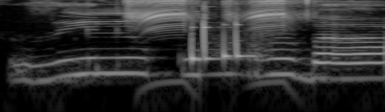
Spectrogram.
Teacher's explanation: قاف مستعلیہ حروف ہے، با کو کھینچیں گے کھڑی زبر کی وجہ سے۔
